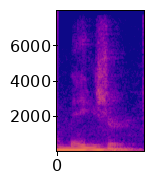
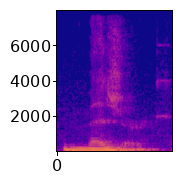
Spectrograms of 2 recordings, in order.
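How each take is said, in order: First: The word has an Appalachian-style middle vowel. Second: The word has a standard middle vowel.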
